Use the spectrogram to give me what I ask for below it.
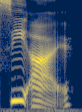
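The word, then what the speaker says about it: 四: why four it's pronounced CI in Mandarin and that sounds almost exactly like the word for death oh okay yeah so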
